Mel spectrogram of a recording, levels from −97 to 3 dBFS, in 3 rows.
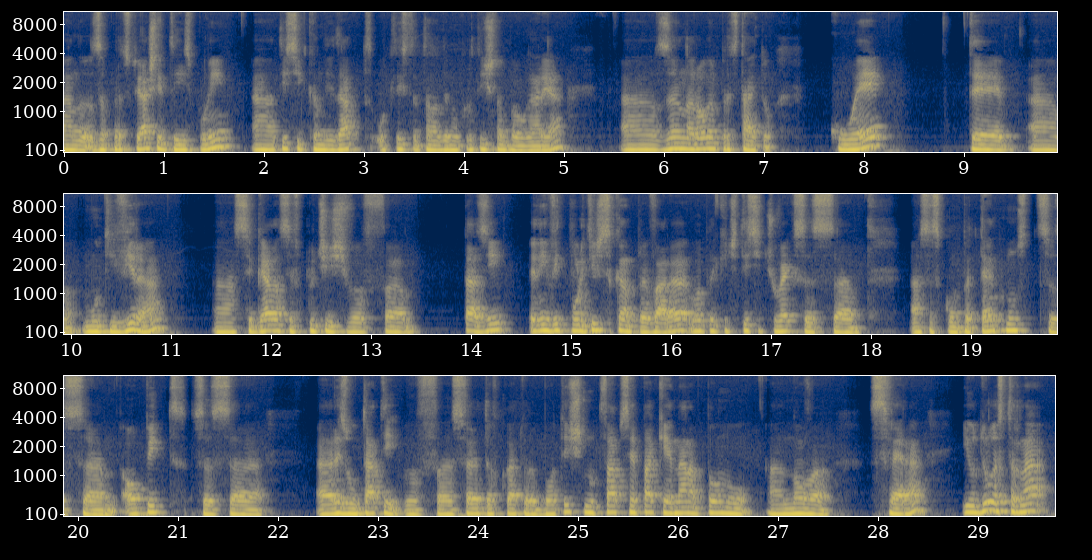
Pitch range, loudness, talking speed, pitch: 110-135 Hz, -18 LUFS, 135 wpm, 115 Hz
